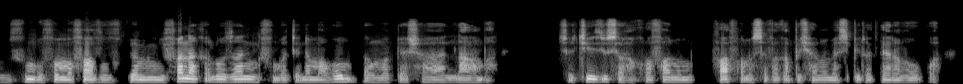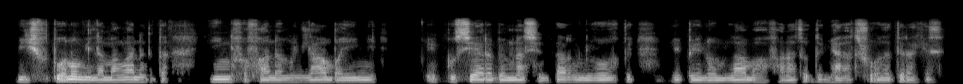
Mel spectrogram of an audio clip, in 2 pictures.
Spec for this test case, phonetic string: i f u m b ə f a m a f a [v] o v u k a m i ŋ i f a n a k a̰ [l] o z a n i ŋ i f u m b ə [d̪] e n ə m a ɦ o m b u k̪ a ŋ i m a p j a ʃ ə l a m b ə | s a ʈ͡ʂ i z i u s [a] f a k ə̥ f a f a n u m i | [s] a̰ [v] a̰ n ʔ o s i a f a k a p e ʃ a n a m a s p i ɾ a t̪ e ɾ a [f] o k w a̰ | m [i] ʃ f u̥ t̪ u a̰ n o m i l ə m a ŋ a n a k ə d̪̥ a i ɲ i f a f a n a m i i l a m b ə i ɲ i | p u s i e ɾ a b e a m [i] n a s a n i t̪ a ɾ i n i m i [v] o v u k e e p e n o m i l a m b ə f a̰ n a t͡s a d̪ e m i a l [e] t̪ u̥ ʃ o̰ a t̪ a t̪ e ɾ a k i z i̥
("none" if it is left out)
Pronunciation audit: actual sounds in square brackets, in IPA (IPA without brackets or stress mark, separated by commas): v, l, t̪, a, f, f, v, i, i, v, a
